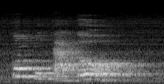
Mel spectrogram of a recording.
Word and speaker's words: computador: Computador, chame a palavra. Computador, você demora mais no do.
